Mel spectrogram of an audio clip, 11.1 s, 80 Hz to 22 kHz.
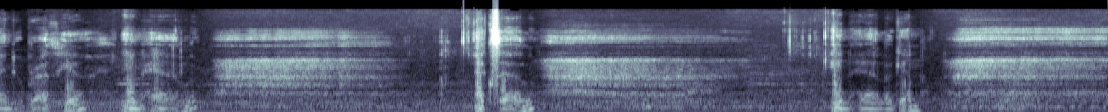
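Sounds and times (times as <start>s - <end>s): constant low hum: 0.0s - 11.0s
man inhaling through nose: 2.1s - 4.1s, 5.4s - 7.5s, 9.5s - 11.0s.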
